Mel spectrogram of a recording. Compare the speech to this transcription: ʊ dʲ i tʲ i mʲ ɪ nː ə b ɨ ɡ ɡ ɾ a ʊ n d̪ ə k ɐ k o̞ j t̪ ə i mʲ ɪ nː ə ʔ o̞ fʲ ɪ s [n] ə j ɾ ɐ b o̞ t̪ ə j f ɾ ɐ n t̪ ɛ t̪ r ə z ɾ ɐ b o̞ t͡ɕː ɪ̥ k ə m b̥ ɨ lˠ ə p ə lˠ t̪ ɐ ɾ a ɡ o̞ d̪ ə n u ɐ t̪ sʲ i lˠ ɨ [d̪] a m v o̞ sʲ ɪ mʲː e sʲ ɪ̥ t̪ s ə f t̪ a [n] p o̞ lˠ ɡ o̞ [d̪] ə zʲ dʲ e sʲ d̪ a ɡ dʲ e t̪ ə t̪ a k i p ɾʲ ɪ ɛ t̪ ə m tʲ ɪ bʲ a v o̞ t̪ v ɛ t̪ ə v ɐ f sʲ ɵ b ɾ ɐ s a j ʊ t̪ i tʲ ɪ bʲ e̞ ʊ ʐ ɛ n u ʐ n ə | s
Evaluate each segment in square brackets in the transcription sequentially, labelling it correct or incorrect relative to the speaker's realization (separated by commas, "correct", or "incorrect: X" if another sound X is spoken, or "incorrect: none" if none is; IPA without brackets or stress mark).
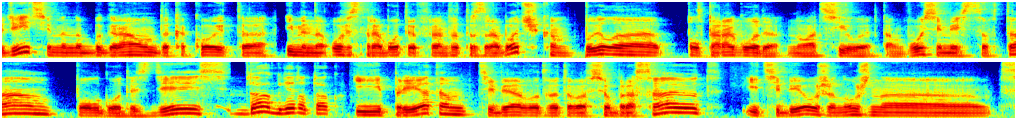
correct, incorrect: t̪, incorrect: m, correct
